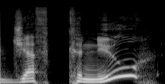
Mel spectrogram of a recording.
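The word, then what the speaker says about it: Jeff Kanew: But so yeah, the Troop Beverly Hills from 1989 was starring obviously Shelley Long, directed by Jeff Canoe? Do you know how to say it? Is that right? – That's right, but then watch you and he'll be like, nope, that's not it.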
